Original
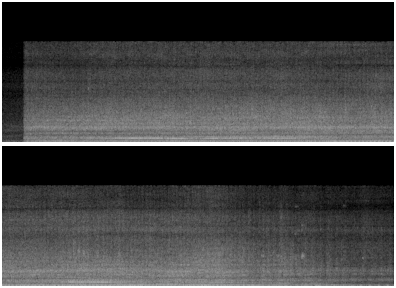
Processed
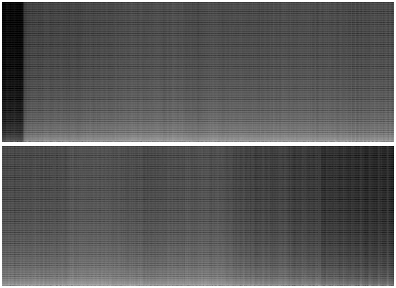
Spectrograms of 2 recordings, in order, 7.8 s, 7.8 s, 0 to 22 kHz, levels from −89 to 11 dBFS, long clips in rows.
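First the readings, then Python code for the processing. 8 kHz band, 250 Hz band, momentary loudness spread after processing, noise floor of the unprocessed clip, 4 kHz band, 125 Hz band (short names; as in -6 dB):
+2.0 dB, +1.5 dB, 8 LU, -42 dBFS, -4.0 dB, -3.0 dB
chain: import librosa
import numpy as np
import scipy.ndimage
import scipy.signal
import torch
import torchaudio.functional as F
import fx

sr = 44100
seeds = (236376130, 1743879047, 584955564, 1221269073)

y = np.r_[np.sort(x[:len(x) // 128 * 128].reshape(-1, 128), axis=1).ravel(), x[len(x) // 128 * 128:]]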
